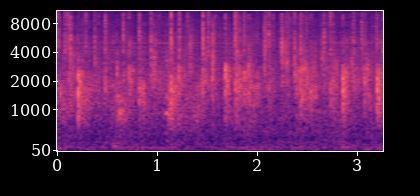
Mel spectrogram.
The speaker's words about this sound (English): Okay, now you're hearing like four people clapping. Whoever did the advance for these guys was not great at stagecraft, because they have a long way to walk up to the podium. I'm counting the people applauding. It's three people.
